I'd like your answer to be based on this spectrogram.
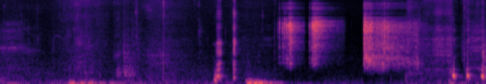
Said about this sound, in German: Wir haben sogar Publikum, das auf uns schießt. Das ist interessant.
